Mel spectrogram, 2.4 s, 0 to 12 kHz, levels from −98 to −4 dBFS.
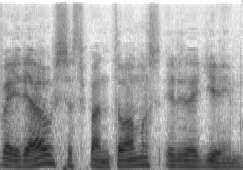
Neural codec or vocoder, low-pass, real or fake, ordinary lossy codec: codec, 16 kHz in and 24 kHz out, 0.6 kbps, FocalCodec, streaming, 2048 codes; 10.8 kHz; fake; AAC, 48 kbps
